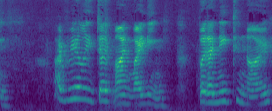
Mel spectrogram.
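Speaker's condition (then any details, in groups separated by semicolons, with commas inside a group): Cerebral palsy; wheelchair user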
